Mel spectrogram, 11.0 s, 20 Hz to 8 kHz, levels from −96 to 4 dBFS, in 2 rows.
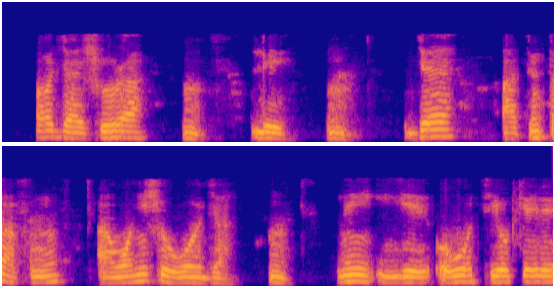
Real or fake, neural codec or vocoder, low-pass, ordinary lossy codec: fake; vocoder, 44.1 kHz, 128 mel bands, Pupu-Vocoder; 7.2 kHz; AAC, 16 kbps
